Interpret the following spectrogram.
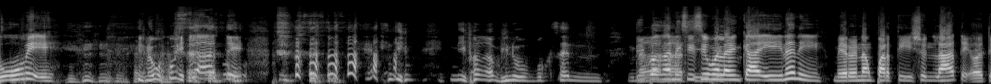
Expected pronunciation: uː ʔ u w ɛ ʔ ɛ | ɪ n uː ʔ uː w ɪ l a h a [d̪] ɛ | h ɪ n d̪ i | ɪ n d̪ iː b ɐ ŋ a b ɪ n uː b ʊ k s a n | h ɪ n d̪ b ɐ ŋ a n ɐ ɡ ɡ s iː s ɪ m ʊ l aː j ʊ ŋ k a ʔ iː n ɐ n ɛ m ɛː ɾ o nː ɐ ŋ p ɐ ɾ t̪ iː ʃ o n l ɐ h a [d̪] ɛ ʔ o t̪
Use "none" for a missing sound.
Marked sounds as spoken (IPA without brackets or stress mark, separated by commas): t̪, t̪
